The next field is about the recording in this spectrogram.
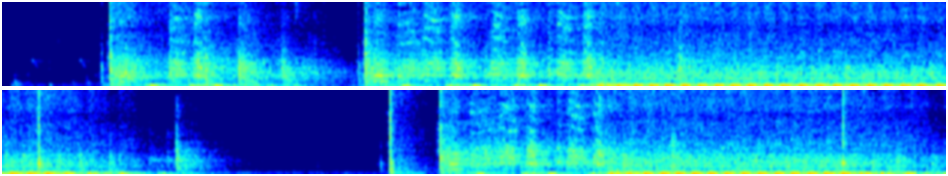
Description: You will see and hear when the starter has a bad section.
